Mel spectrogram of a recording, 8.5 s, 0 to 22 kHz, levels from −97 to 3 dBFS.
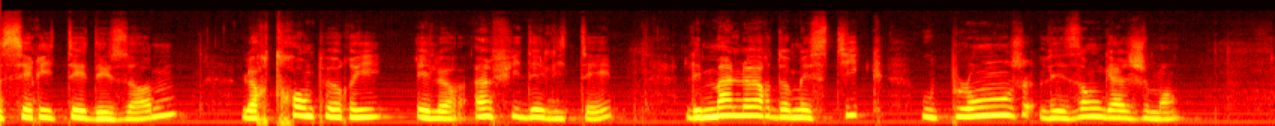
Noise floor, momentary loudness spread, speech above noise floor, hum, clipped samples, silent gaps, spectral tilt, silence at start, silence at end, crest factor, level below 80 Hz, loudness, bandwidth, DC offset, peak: -49 dBFS; 11 LU; 27 dB; none; under 0.1%; none; -6.5 dB/octave; 0 s; 0.6 s; 16 dB; -52 dBFS; -23 LUFS; 12 kHz; under 0.1%; -6 dBFS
